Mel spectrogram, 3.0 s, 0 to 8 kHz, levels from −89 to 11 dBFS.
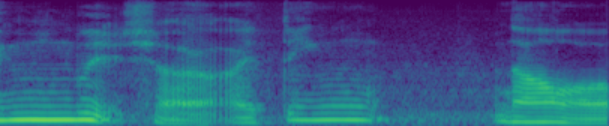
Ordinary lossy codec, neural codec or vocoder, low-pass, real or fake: none; codec, 16 kHz, 4 kbps, X-Codec, HuBERT features, trained on LibriSpeech; none; fake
